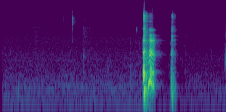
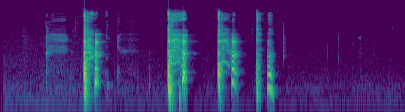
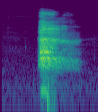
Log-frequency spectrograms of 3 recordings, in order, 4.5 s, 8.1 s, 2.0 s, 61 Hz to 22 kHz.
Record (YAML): cough_length: 4.5 s
cough_amplitude: 32550
cough_signal_mean_std_ratio: 0.16
three_cough_length: 8.1 s
three_cough_amplitude: 32103
three_cough_signal_mean_std_ratio: 0.24
exhalation_length: 2.0 s
exhalation_amplitude: 27243
exhalation_signal_mean_std_ratio: 0.39
survey_phase: beta (2021-08-13 to 2022-03-07)
age: 45-64
gender: Female
wearing_mask: 'No'
symptom_none: true
smoker_status: Ex-smoker
respiratory_condition_asthma: false
respiratory_condition_other: false
recruitment_source: REACT
submission_delay: 0 days
covid_test_result: Negative
covid_test_method: RT-qPCR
